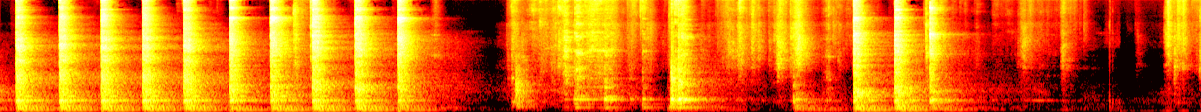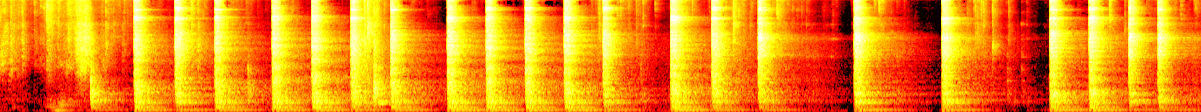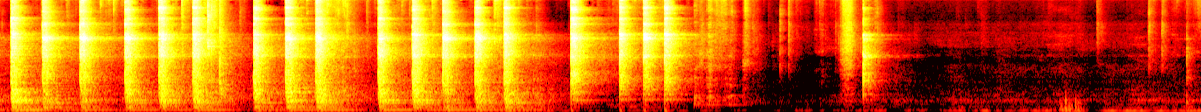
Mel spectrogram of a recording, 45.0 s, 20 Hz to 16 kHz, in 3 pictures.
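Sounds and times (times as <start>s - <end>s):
hammer striking steel chisel: 0.2s - 5.4s, 28.1s - 38.8s.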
